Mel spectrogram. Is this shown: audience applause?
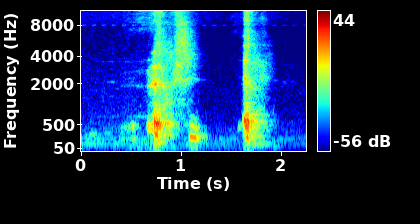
no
